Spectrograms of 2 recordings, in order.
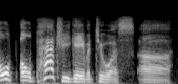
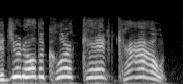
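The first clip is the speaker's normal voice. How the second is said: very high-pitched, raised, drawn-out yell. Repeating a question to a character who answered "What?": yelling louder. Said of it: "I yell louder".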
